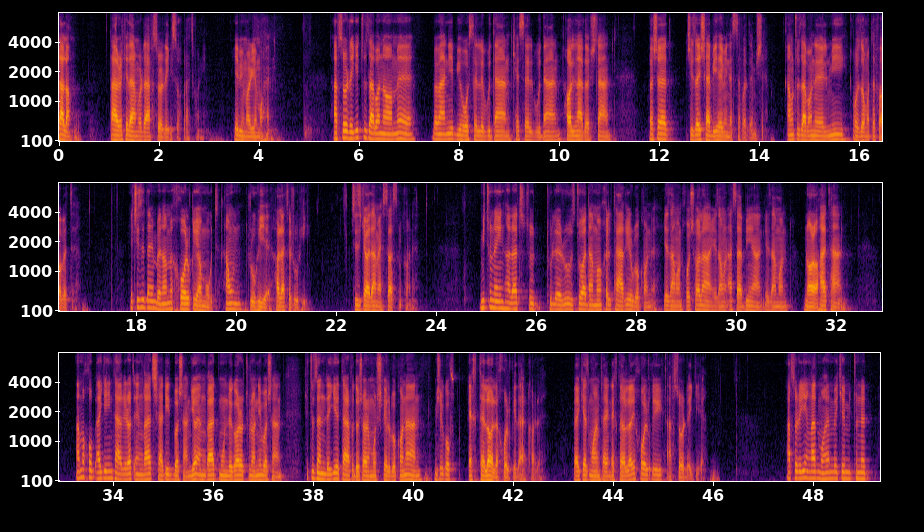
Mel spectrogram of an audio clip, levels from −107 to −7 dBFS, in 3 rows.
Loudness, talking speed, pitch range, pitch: -34 LUFS, 135 wpm, 100-125 Hz, 110 Hz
